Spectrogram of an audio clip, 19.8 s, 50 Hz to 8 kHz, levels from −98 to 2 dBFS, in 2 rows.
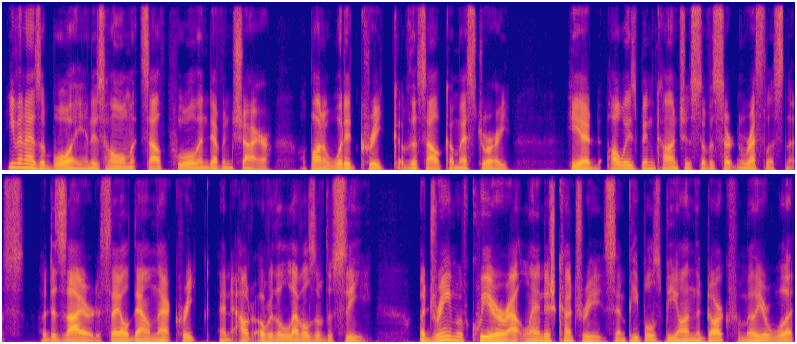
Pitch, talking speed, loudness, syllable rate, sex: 105 Hz, 170 wpm, -21 LUFS, 4.8 syllables/s, male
